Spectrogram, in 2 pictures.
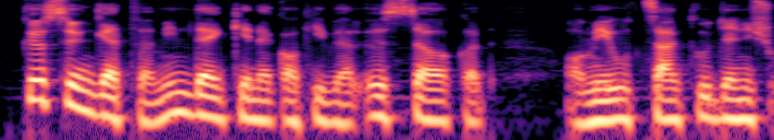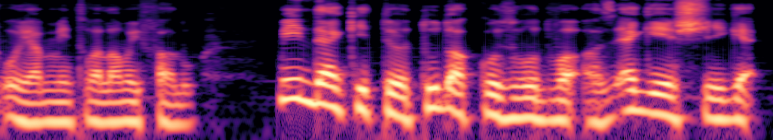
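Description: Gravelly man reading an audiobook. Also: medium pitch, dry recording. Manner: wry, lively storytelling. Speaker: audiobook narrator.

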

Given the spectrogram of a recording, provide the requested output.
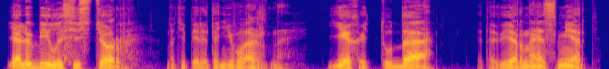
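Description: A man's voice: fairly low pitch, big pitch swings, unhurried, darkish tone, no room sound, studio quality. A man voicing a frightened, tearful young noblewoman who speaks pleading and sobbing, in an audiobook. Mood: tearful, upset.

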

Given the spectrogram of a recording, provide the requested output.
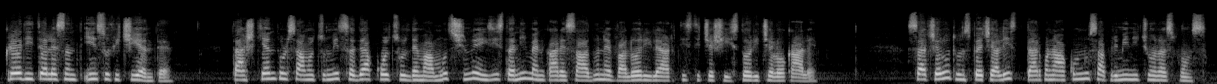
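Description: An eager young museum director chatters on about new buildings and institutes, as a woman narrator reads him. His voice sits at a middle pitch and sounds dry and close. He is boastful and keen in an audiobook. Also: dry recording, natural voice. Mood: enthusiastic. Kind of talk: audiobook character voice.

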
